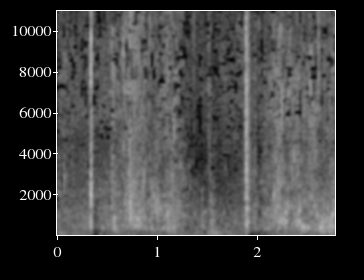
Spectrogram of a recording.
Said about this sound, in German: Da wird ins Eis gestochen. Richtig Eisschollen.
